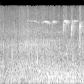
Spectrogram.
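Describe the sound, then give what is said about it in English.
Heavy rain pours down on an allotment in a steady, dense hiss that never lets up, with a few faint, high bird-like chirps flickering over it toward the end. “It's absolutely pouring.”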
